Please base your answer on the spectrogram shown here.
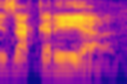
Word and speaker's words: Zaccaria: dogs alongside williams especially zakaria oh wow i pronounced right holy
